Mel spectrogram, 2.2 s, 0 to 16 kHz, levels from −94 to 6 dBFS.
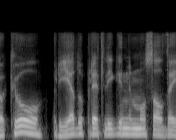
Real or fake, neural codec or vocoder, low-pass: fake; codec, 16 kHz, about 1 kbps, DyCAST, with the encoder's durations; 7.2 kHz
